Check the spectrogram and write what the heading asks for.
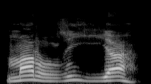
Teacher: এখানে ওয়াকফ করার কারণে সাকিন হয়ে যাচ্ছে, গোলতা হা হয়ে যাচ্ছে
